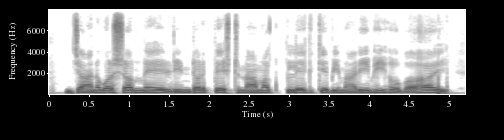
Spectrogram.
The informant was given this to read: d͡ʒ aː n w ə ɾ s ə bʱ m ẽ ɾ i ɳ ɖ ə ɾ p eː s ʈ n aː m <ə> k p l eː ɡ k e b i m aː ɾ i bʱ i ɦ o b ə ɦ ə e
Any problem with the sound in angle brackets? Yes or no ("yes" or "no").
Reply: no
